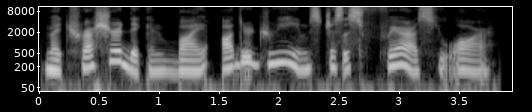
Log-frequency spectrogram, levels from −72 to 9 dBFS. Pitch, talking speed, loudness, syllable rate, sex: 190 Hz, 215 wpm, -17 LUFS, 5.1 syllables/s, female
